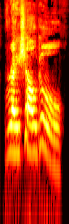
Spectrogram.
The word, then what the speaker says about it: Ra's al Ghul: Ra's al Ghul. – The big bad guy is Ra's al Ghul. – Ra's al Ghul. – Pronounced Ra's al Ghul. Correctly. Excelente.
